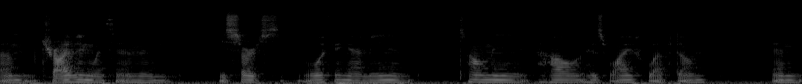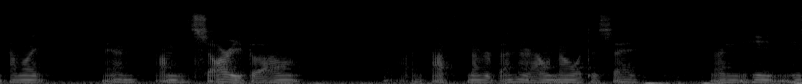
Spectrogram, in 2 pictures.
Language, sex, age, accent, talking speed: English, male, 20-39, American, 150 wpm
